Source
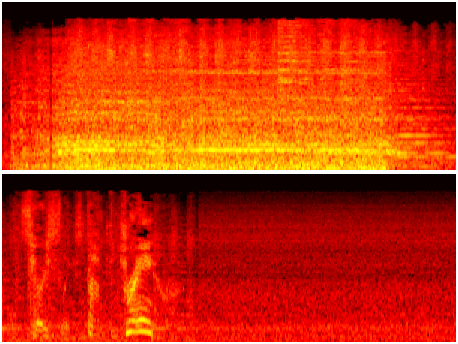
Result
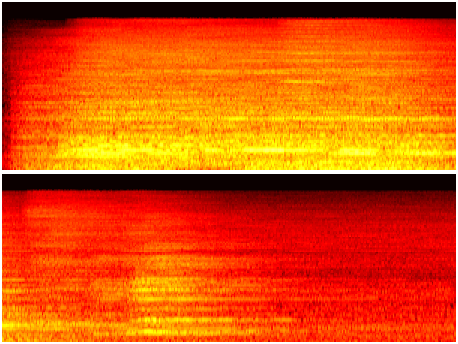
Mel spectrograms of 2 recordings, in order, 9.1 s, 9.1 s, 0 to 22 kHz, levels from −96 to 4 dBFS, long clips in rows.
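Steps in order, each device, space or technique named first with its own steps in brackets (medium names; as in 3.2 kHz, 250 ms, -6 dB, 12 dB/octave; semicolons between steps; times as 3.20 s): 1.18–2.28 s: high-pass 160 Hz 24 dB/octave; tunnel (flutter echo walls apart 10.8 m, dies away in 0.59 s; reverberation RT60 3.2 s, pre-delay 45 ms, DRR -7 dB); Schroeder reverb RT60 0.86 s, combs from 30 ms, DRR -3.5 dB; trim -6.5 dB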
